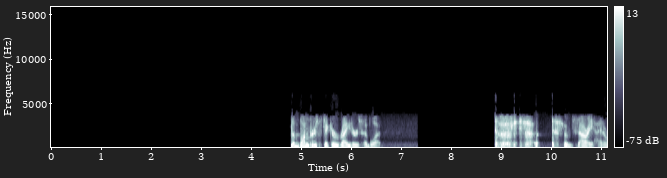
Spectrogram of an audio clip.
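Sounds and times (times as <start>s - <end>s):
speech: 4.8s - 6.8s, 8.9s - 11.1s
person coughing: 8.9s - 10.3s.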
